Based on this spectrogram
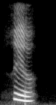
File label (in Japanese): "へう", kawaii voice; ASMR; 色々なワンショット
